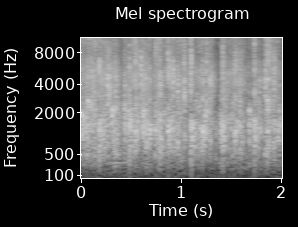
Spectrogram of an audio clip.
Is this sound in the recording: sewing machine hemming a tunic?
no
